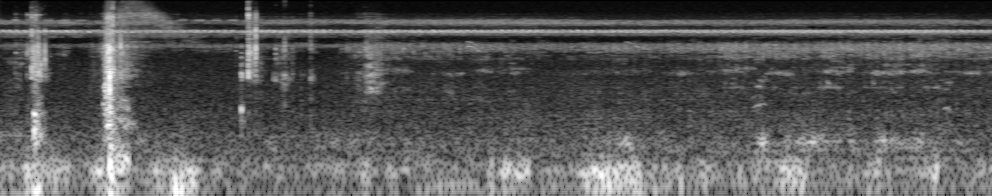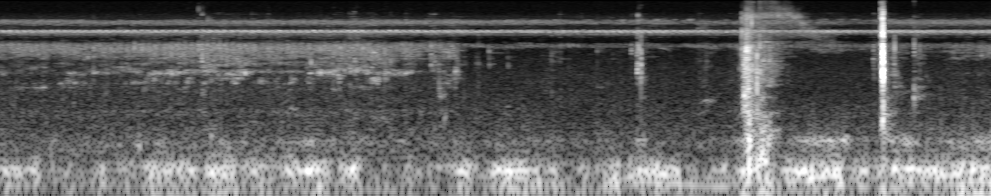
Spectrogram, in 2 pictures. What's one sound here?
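A fishing reel clicks and whirs close by.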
